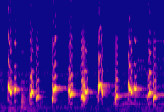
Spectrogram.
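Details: Long 'ropel' song of a yellow-vented bulbul for cage-bird tutoring: paired chirps with drawn-out whistled tails, about eight phrases in three seconds, lively and clear.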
